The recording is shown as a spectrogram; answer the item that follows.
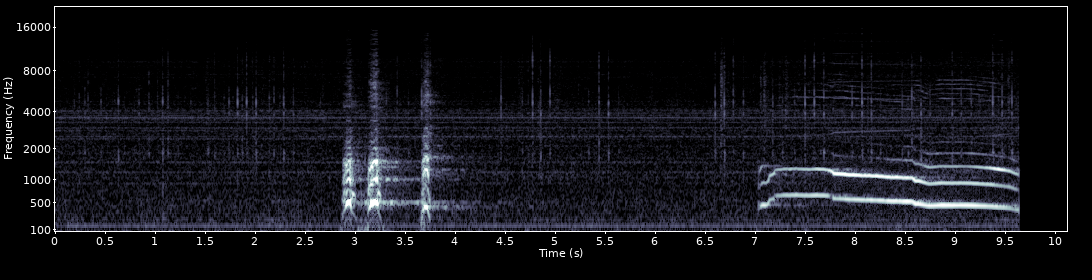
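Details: A friendly wolf trading howls with a person. A few short sharp yips and whimpers come first, then after a pause a sustained steady howl that slowly drifts lower in pitch for nearly three seconds before cutting off.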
